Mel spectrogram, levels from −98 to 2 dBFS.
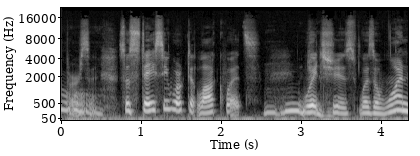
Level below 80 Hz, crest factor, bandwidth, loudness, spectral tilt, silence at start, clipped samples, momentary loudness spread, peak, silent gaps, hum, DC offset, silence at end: -46 dBFS; 18 dB; 17.5 kHz; -26 LUFS; -4.5 dB/octave; 0 s; under 0.1%; 13 LU; -8 dBFS; none; none; under 0.1%; 0 s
